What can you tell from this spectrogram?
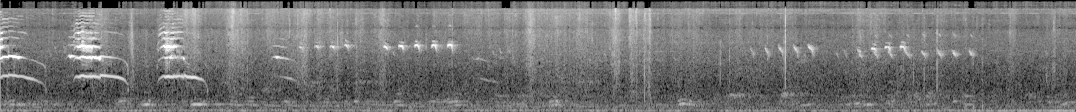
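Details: Young kitten calling its mother with five or six high, falling meows in the first few seconds, then quiet; faint thin high chirps follow in short clusters against a low steady background rumble.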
